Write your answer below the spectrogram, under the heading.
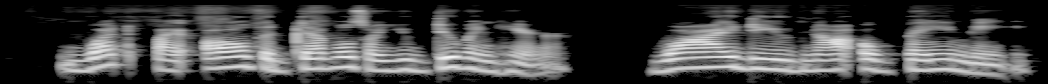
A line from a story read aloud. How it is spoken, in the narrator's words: he barked in German, trembling with anger despite his efforts to control himself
